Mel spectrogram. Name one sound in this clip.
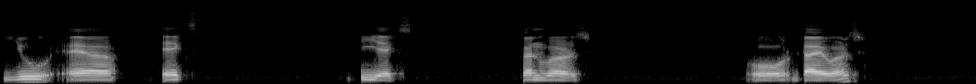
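A man speaks calmly in short phrases into a close microphone, with pauses between them.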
